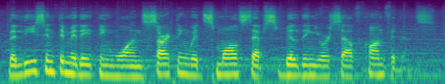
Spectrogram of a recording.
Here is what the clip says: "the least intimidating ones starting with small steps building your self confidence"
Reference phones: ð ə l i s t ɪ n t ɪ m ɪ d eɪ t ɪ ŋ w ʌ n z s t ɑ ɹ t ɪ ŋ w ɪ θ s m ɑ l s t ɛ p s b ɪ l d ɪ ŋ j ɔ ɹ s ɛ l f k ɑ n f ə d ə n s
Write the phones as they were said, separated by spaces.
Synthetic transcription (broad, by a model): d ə l i s t ɪ n t ɪ m ɪ d eɪ t ɪ ŋ w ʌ n s t ɑ ɹ t ɪ ŋ w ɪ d s m ɑ l s t ɛ p s b ɪ l d ɪ ŋ j ɔ ɹ s ɛ l f k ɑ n f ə d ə n s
